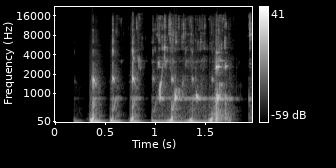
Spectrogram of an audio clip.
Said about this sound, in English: Let's get a little pour in there. Go for it.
